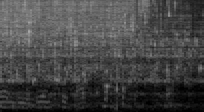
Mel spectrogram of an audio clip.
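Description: Water pours steadily from a faucet indoors to rinse a tumbler, a continuous broadband splashing hiss that stays even for the whole stretch, with faint voice-like murmurs underneath.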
